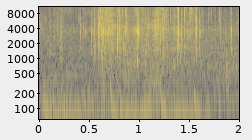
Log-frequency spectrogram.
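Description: Crackling and crinkling of a plastic blister pack of frozen mysis shrimp cubes being handled, over a steady low hum and faint music.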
